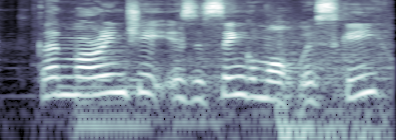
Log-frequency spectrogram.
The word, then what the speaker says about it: Glenmorangie: And the correct way to pronounce Glenmorangie is, think about this, is it's the orangey in Morangie that makes it Glenmorangie.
